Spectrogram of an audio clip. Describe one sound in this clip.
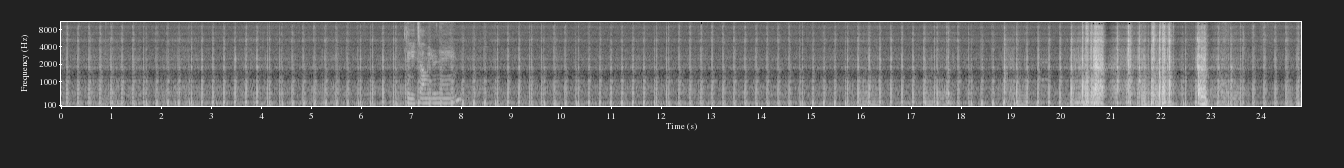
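Music with a steady, fast thumping beat plays from a loudspeaker.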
